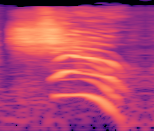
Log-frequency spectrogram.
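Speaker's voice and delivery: high sharp sneeze sound. Retold or imitated. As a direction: burst out a sneeze. Sneezing with mouth full.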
